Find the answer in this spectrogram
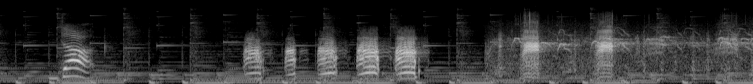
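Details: Duck quacking: a spoken word first, then a run of five harsh, nasal quacks in quick succession and two more louder quacks, all over steady background music.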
